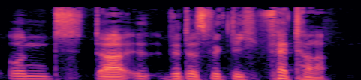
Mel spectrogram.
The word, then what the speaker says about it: Feta: so auf Griechisch basiert, weil mir halt eine Griechin mal gesagt hat, dass dieser Schafskäse Feta ausgesprochen wird. – Mhm. – Und erstmal die gute Nachricht, das habe ich kontrolliert, das kann ich beweisen, das, dem ist auch so.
